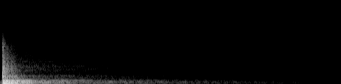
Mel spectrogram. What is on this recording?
Piano lid gently taps as it is opened and rests against the upper front board.
Organic reverberations can also faintly be heard from the detuned strings.
Possibly could be used for something interesting, it has a wooden bass drum sound.
100+ year old upright piano, microphone placed directly inside. (Sample 1 of 4)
